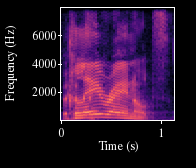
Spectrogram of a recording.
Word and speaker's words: Cley Reynolds: I got that at the IRS building plasma clay Reynolds right that's how you pronounce it Jennifer clay Reynolds sign it's been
